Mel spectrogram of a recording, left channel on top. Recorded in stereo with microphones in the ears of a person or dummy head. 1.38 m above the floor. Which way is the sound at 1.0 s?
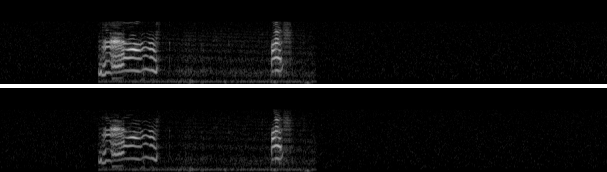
30° left (ahead or behind).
